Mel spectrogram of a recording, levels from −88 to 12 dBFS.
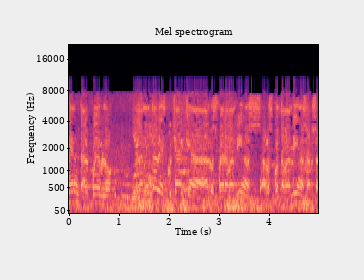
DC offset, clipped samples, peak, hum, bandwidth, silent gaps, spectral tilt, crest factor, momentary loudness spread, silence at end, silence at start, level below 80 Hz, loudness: under 0.1%; 2%; 0 dBFS; none; 11 kHz; none; -3.5 dB/octave; 8 dB; 3 LU; 0 s; 0 s; -26 dBFS; -6 LUFS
